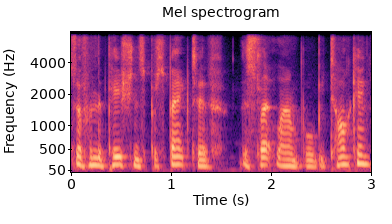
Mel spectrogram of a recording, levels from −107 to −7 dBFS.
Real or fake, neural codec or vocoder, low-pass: fake; codec, 16 kHz, 6 kbps, DAC; 7.2 kHz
